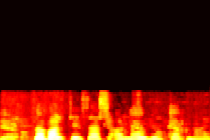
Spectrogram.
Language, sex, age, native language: Icelandic, female, 11, Icelandic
